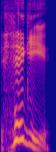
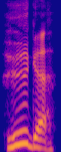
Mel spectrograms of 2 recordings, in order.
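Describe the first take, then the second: First: The first vowel sounds like 'ih', ending in 'ee'. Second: The first vowel sounds like 'oo', ending in 'uh'. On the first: The speaker calls it wrong. "like Higgy" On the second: The speaker calls it right. "the Danes call it"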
